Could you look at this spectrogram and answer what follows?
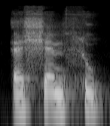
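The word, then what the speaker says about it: الشمس: Donc, à ce moment-là, il faut pas prononcer, lorsque tu vas lire ce mot-là, ne prononce pas le lemme de l'article. Tu vas du A, tu vas directement sur la lettre solaire.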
